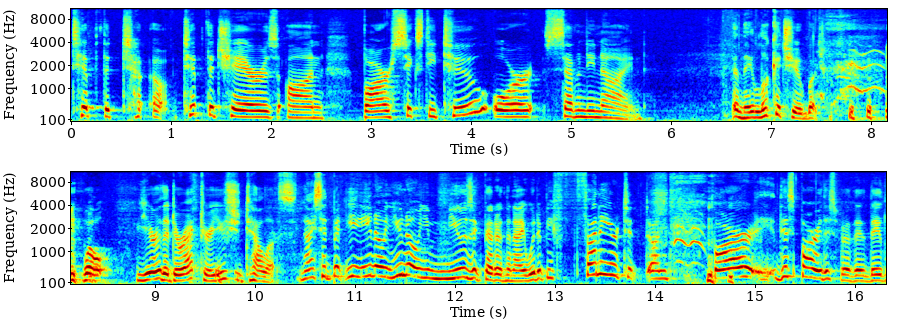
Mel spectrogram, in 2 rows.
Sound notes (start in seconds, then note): 7.4 laughter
